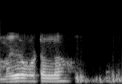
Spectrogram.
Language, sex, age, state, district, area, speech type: Kannada, male, 18-30, Karnataka, Bellary, rural, conversation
